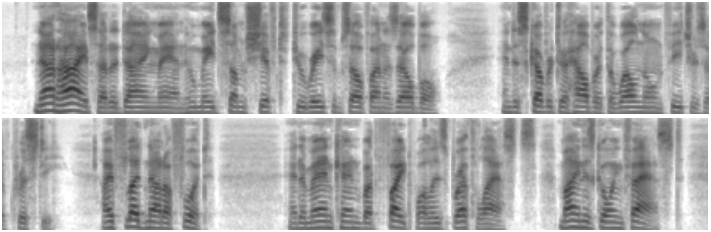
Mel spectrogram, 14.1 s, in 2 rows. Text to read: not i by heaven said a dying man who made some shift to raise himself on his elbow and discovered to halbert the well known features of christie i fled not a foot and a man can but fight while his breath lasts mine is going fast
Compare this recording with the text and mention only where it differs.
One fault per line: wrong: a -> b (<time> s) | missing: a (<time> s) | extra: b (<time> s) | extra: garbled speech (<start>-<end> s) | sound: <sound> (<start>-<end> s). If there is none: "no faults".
missing: by heaven (0.8 s)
